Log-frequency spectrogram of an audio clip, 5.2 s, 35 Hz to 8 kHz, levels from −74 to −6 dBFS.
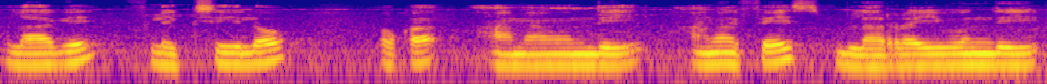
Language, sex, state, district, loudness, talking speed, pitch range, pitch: Telugu, male, Telangana, Hyderabad, -14 LUFS, 115 wpm, 125-140 Hz, 130 Hz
